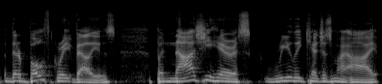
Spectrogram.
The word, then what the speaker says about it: Najee: He gets very irritated if you say Najee, which is, you hear a lot. Naji, yeah. Najee. It's an E, yeah, say it how it's spelled.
